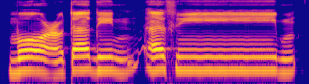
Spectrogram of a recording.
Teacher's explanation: تنوین کو ظاہر کر کے پڑھیں گے، یہاں پر اظہار ہوگا، اس لیے کہ تنوین کے بعد اگلا حرف حمزہ ہے، اور حمزہ حروف حلقی میں سے ہے۔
